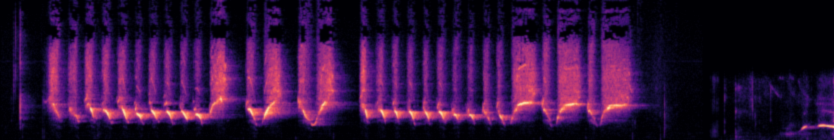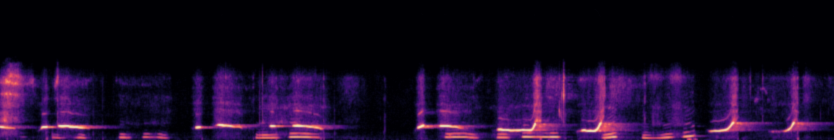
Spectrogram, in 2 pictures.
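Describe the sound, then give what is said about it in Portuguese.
A person whistles an imitation of the call of an unidentified bird that comes into the speaker's home every morning: two bursts of rapid, high trilling notes, then a series of lower, warbling whistled phrases rising and falling in pitch, fairly loud with no talking. “Eu não sei que pássaro que é, mas eu sei que ele faz um som assim, ó.”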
